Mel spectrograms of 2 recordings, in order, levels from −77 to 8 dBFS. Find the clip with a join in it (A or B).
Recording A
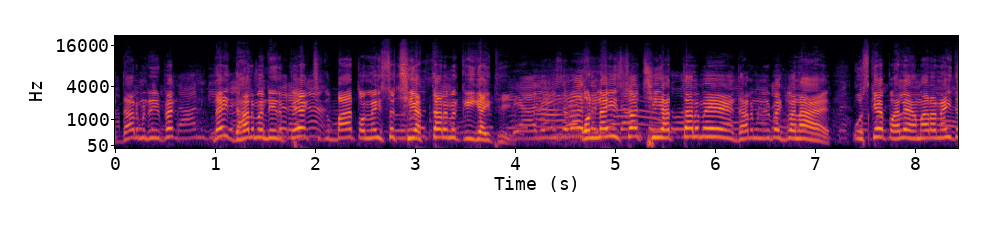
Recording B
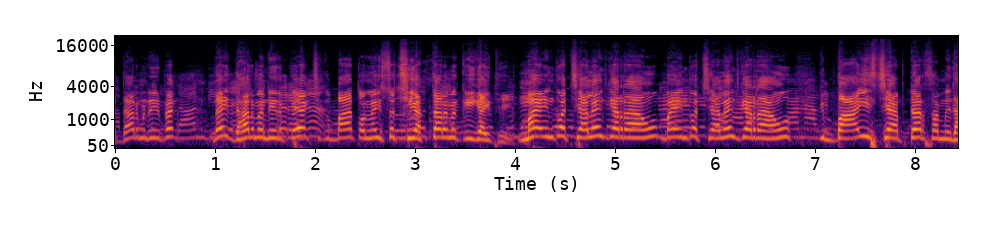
B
